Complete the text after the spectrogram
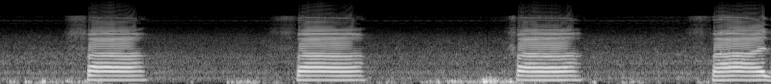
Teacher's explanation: جب نیچے کے ہونٹ کے تری والے حصے سے لگے تو فا ادا ہوتا ہے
